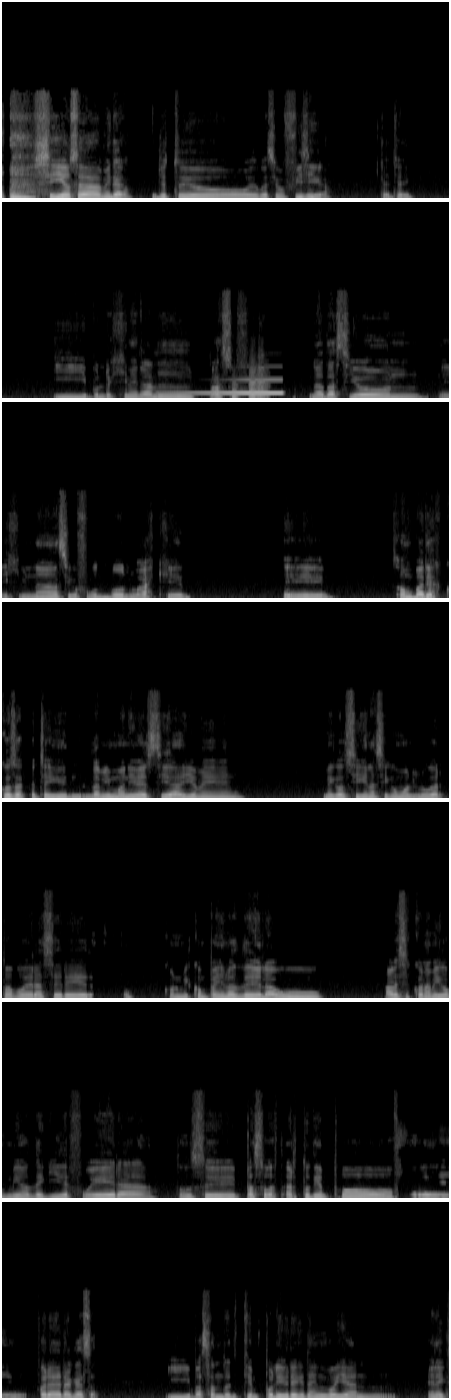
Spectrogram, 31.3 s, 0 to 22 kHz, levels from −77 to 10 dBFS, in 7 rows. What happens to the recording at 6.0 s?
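At 5.99 s a loudspeaker feedback squeal begins: the microphone is re-amplifying its own loudspeaker output, and at 724 Hz the loop gain exceeds unity. That tone swells over roughly a second to sit about 5 dB above the speech, then stops at 7.31 s.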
